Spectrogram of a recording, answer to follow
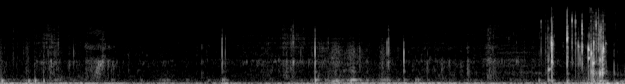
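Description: Seawater sloshing and gurgling against an action camera's waterproof housing at the surface, over a steady low rumble with scattered small clicks. About five and a half seconds in, a loud burst of splashing and crackling bubbles as the camera goes under.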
